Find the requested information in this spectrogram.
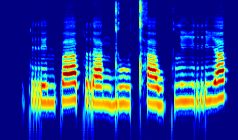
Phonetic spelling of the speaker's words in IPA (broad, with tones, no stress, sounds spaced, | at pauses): p r e˧ n p aː˥˩ p r aː˧ ŋ d uː˩˦ tʰ a˨˩ w k l iː˧ r i˦˥ a̯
